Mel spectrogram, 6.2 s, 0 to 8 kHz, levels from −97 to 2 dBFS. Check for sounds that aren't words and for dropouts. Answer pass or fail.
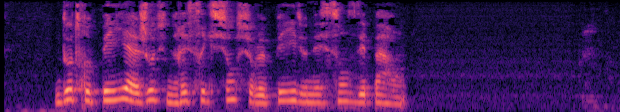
pass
